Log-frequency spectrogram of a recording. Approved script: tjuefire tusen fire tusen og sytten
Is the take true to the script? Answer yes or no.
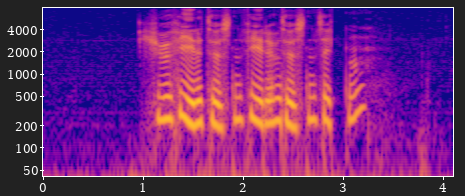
yes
